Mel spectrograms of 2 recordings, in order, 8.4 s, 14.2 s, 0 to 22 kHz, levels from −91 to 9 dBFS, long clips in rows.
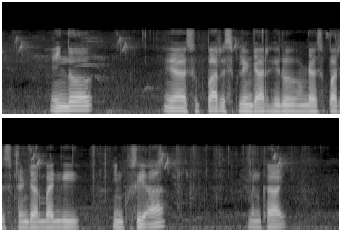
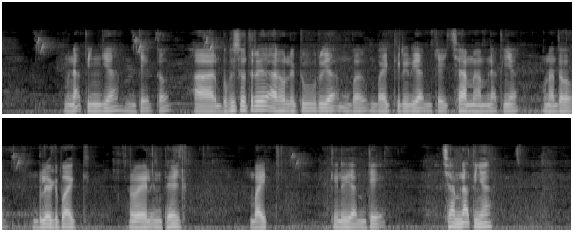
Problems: background sounds at intervals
